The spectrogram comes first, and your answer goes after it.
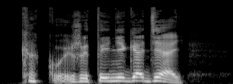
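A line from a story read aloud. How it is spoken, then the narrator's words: Sobbing whisper. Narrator (Russian): всхлипнув, прошептала Вероника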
